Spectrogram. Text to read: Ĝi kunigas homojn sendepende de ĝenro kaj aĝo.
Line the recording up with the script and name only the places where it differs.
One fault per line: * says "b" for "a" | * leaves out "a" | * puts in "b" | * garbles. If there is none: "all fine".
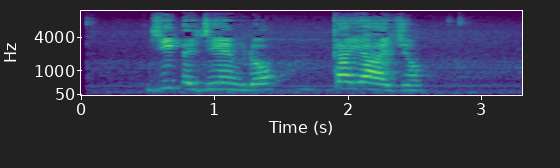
* leaves out "kunigas homojn sendepende"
